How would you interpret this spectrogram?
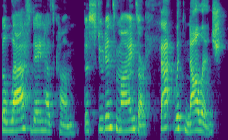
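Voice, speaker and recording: A woman teacher reading a picture book aloud to children, expressively and deliberately, pausing to put simple questions to them. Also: medium pitch, pushed and bright. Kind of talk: storybook read-aloud with questions to young listeners.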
